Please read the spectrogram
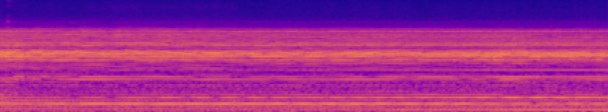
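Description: Electric guitar holding one chord that rings on steadily and hardly fades, with no new strums.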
